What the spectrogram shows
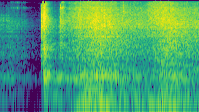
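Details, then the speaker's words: Engine restarted warm shortly after a cold start; short crank, catches at once and settles into a steady, even idle; clean warm start. "so we'll put the hood down and start it up and then we'll move it out"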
